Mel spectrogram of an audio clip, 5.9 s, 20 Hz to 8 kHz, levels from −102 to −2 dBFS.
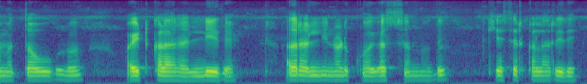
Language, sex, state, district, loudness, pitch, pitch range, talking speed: Kannada, male, Karnataka, Koppal, -23 LUFS, 115 Hz, 115-125 Hz, 120 wpm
